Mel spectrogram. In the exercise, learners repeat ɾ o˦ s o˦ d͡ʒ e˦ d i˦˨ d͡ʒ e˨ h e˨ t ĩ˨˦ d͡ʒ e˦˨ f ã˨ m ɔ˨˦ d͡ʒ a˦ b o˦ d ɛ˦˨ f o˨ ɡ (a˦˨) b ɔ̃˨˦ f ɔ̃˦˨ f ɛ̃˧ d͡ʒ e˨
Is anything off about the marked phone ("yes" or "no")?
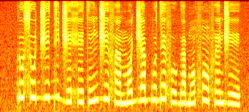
yes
